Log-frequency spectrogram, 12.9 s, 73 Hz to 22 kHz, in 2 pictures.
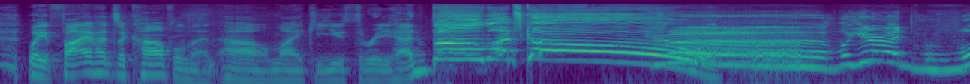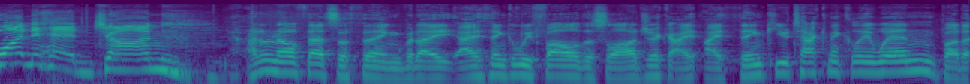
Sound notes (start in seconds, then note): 4.8 growls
